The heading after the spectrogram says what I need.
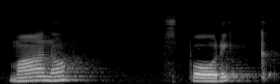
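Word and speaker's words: monosporic: porrik development data okay it is pronounced as mono spory develop ment and okay so one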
